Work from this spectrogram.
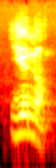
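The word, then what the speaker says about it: enuh: e n e double n u and it's pronounced as you know you know and under example somebody says mid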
